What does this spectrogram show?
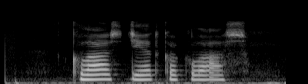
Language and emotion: Russian, sad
